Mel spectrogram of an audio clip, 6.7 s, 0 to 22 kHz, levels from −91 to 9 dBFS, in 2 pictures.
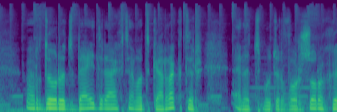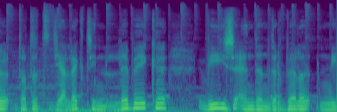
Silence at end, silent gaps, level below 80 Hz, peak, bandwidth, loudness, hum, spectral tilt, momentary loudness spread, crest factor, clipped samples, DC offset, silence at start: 0 s; none; -44 dBFS; -4 dBFS; 19 kHz; -24 LUFS; none; -6.5 dB/octave; 8 LU; 18 dB; under 0.1%; under 0.1%; 0 s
